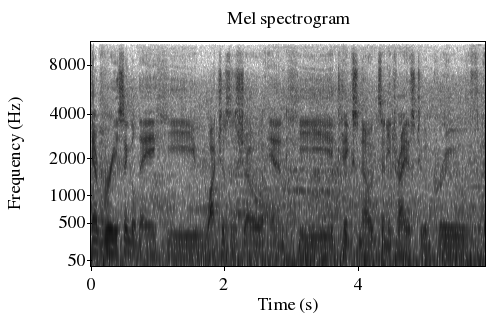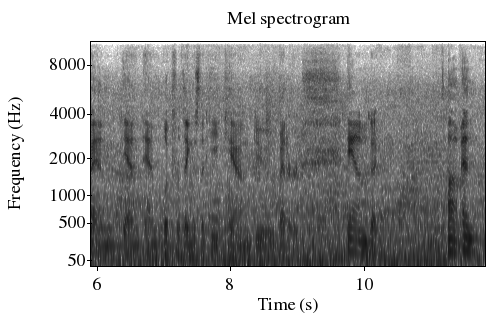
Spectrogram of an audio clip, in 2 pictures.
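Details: Cluttering in a man unaware of any speech problem until age 27; his typical disfluencies are repeated words and phrases, interjections, revisions and compressed words.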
